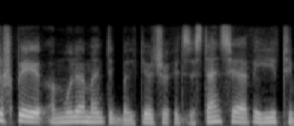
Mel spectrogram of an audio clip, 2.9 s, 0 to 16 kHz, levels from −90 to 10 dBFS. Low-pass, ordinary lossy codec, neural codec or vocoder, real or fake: 7.2 kHz; Opus, 64 kbps; codec, 16 kHz, 0.5 kbps, FunCodec, trained on Chinese and English, 25 frames a second; fake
